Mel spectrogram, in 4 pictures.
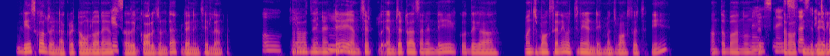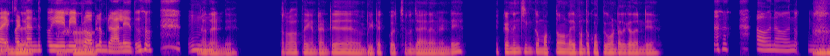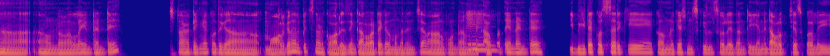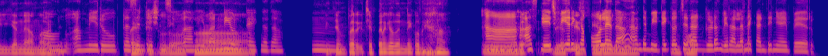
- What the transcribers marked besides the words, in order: in English: "డే స్కాలరే"; in English: "డే స్కాలర్"; in English: "టౌన్‌లోనే"; in English: "కాలేజ్"; in English: "మార్క్స్"; in English: "మార్క్స్"; in English: "నైస్ నైస్. ఫస్ట్"; chuckle; in English: "ప్రాబ్లమ్"; chuckle; in English: "జాయిన్"; in English: "లైఫ్"; chuckle; in English: "స్టార్టింగే"; in English: "కమ్యూనికేషన్ స్కిల్స్"; in English: "డెవలప్"; in English: "ప్రెజెంటేషన్స్"; in English: "ప్రెజెంటేషన్‌లూ"; drawn out: "ఆ!"; chuckle; in English: "స్టేజ్ ఫియర్"; in English: "స్టేజ్ ఫియరు"; in English: "కంటిన్యూ"
- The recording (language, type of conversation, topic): Telugu, podcast, పేదరికం లేదా ఇబ్బందిలో ఉన్నప్పుడు అనుకోని సహాయాన్ని మీరు ఎప్పుడైనా స్వీకరించారా?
